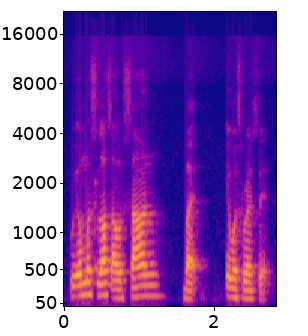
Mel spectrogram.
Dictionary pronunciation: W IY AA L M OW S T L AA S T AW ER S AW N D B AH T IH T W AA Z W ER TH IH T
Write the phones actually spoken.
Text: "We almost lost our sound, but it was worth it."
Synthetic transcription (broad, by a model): W IY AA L M OW S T L AA S T AW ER S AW N B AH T IH T W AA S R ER S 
